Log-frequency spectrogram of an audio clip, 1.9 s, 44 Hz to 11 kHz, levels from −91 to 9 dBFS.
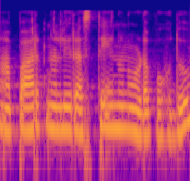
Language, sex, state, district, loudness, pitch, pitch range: Kannada, female, Karnataka, Koppal, -17 LUFS, 205 Hz, 195-215 Hz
